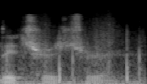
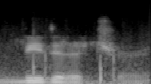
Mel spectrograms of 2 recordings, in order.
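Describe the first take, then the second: First: The middle consonant sounds like a crisp T. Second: The middle consonant sounds like a soft D. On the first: "instead of" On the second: "I like to say it with a with a D"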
